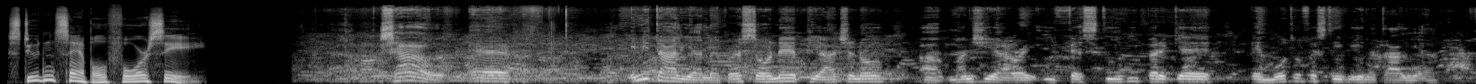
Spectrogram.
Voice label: Italian; Student Sample 4C

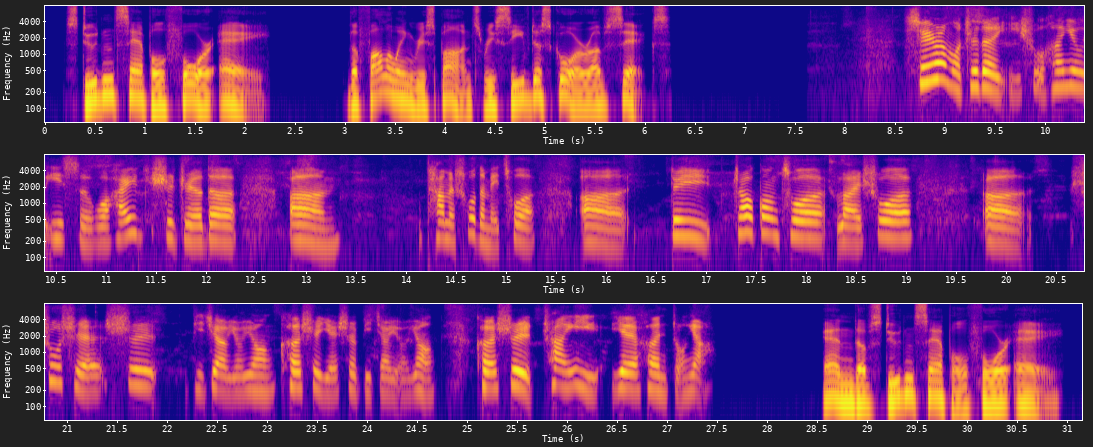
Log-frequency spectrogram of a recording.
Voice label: chinese conversation

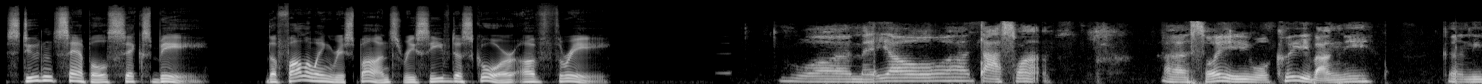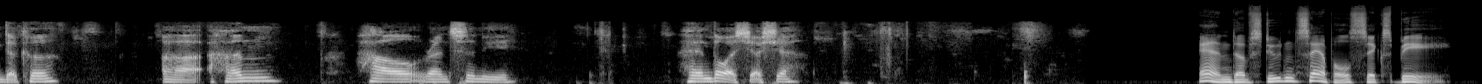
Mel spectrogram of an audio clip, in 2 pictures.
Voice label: chinese conversation; Conversation 6 Sample B

